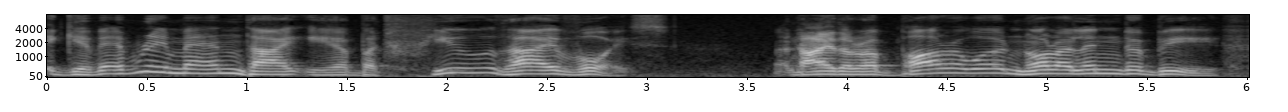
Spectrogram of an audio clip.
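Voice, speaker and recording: A man playing a pompous old father handing out fussy, sententious advice in a theatrical Shakespearean puppet play. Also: fairly high pitch. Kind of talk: theatrical Shakespearean stage acting for puppet show.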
